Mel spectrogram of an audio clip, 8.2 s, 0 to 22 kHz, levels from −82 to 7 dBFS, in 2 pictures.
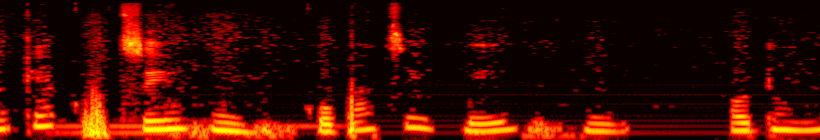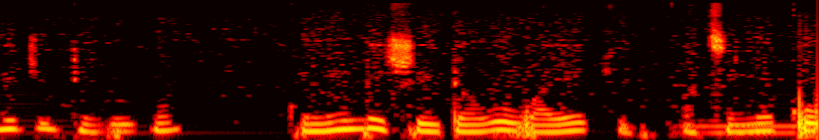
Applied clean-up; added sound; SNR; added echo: classical method spectral subtraction.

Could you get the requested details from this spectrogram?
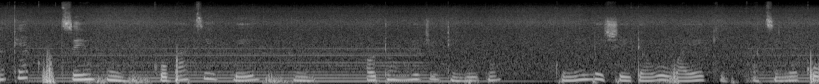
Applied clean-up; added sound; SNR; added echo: none; Bowed string instrument + Water; 8 dB; none.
